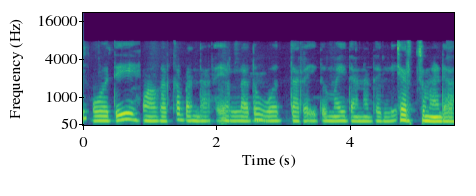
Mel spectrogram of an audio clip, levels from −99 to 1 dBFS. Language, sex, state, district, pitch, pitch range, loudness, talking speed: Kannada, female, Karnataka, Raichur, 160 Hz, 155-165 Hz, -16 LUFS, 120 wpm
